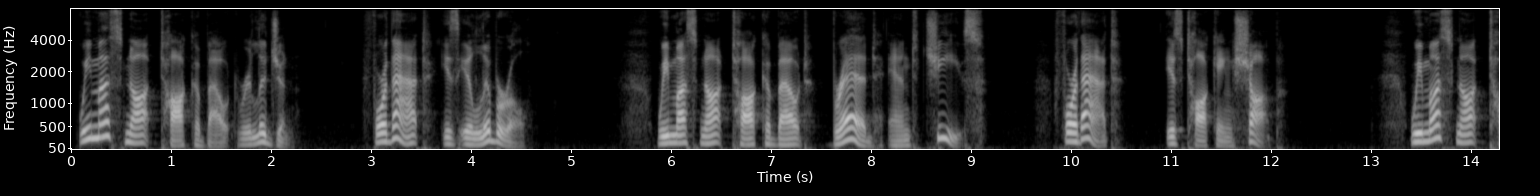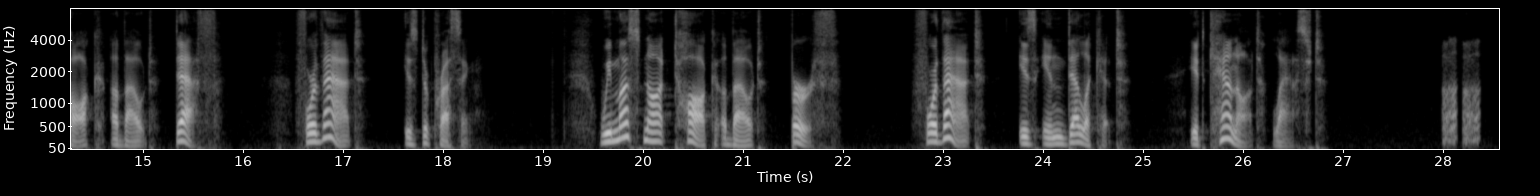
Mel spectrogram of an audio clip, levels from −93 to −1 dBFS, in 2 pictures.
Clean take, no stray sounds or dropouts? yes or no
no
